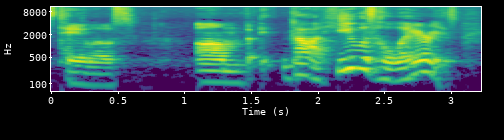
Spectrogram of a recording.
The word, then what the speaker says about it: Talos: uh I forgot already figure out how they pronounced I think it's Talos I thought was Talos it's Talos um God he was hilarious he had really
